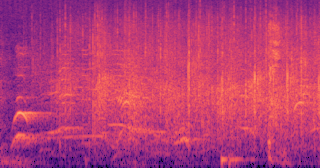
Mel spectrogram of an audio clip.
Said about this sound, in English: Somebody clap your hands again.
